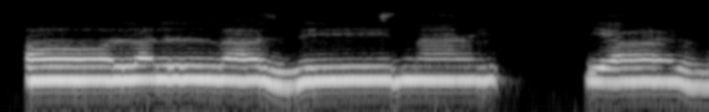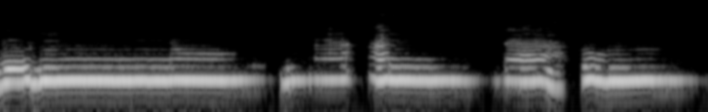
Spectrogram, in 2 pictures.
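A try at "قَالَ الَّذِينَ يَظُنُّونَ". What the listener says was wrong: Alifnya enggak ada, enggak boleh panjang. Jadi, fathah itu panjang kalau ketemu alif.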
